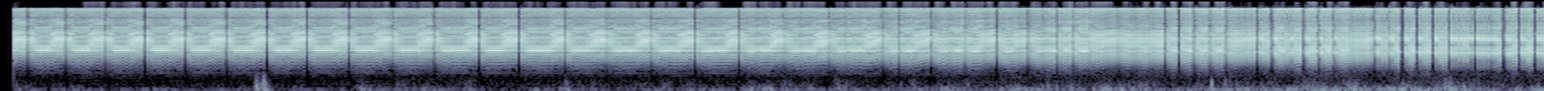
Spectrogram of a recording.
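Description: A cicada sings a loud, high, grating buzz that never lets up. The sound throbs with a fast, even pulse and holds at the same strength from start to finish.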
